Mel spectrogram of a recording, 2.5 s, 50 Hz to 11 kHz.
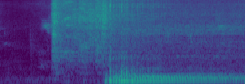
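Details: Ford Fiesta Mk7 with Borla exhaust after exhaust leak fixed using a silicone gasket: starter catches within half a second, settling into an even low idle with no puffing or ticking at the exhaust joint.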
